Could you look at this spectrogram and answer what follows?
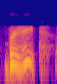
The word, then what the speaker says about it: Brigitte: It's Brigitte, right? Like sweet. – Brigitte.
